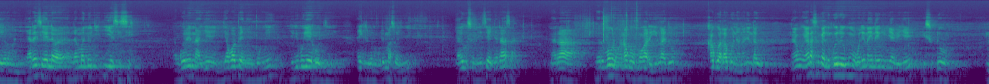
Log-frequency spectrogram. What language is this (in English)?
Masai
